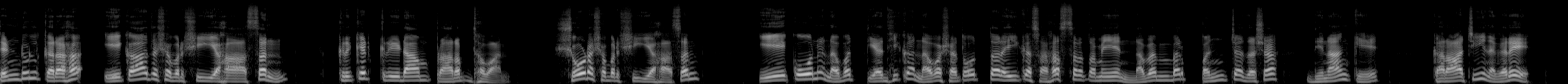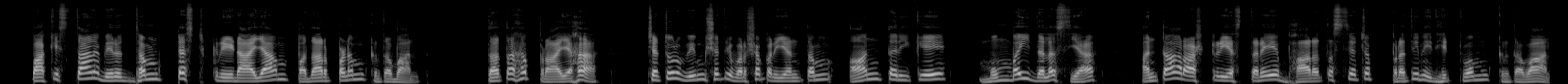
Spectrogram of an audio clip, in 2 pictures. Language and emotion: Sanskrit, neutral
